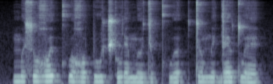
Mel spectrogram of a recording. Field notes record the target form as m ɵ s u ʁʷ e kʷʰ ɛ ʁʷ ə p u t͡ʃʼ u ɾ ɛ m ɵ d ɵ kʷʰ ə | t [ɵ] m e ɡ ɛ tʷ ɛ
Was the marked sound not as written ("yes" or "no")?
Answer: no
